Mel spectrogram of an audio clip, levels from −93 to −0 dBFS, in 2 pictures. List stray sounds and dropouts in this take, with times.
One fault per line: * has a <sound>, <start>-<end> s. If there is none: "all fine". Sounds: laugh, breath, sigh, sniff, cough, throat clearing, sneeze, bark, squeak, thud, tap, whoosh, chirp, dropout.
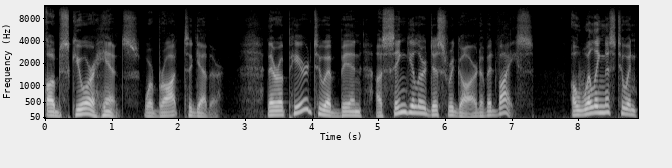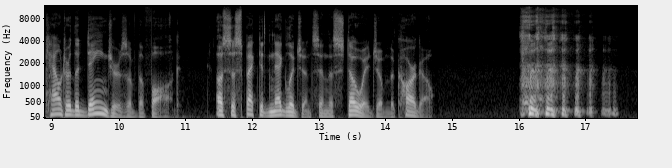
* has a laugh, 16.0-17.5 s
